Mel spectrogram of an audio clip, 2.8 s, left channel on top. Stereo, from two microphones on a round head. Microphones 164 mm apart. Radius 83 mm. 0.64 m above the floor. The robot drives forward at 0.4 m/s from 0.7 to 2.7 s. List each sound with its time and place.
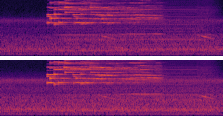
0.6 s a chime: 30° right (ahead or behind), 2.5 m; by 2.0 s 35° right (ahead or behind), 2.5 m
